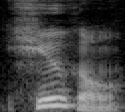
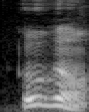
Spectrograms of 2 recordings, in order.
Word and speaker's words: Hugo: Everyone pronounces it with an H like Hugo. So well done. Hugo, I am absolutely thrilled that I got that right.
